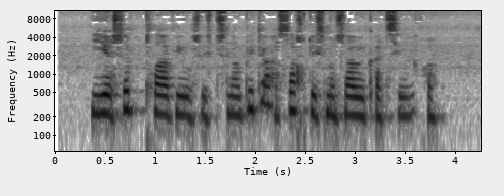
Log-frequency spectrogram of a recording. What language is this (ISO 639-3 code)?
kat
